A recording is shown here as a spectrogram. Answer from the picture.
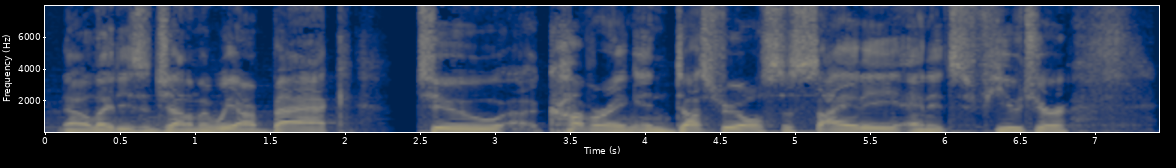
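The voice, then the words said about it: Hoarse, fading voice. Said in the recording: “I'm losing my voice here in Poland ... I'll leave my voice in Poland”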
